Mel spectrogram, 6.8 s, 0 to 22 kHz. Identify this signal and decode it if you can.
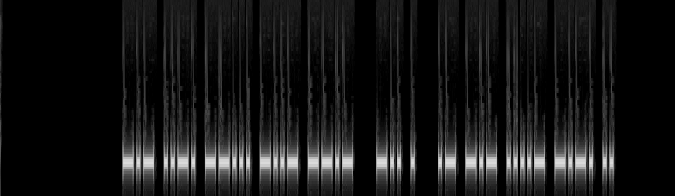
Morse code, heard as a keyed tone, about 36 wpm, 700 Hz. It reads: KF7XQ DE AK4CI
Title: USA Callsign DE Callsign - 5 Characters - 35wpm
